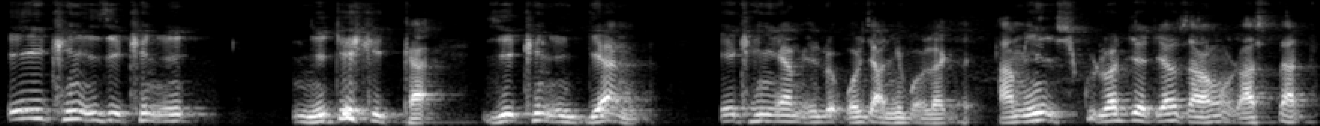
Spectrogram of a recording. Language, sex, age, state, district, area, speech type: Assamese, male, 60+, Assam, Majuli, urban, spontaneous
